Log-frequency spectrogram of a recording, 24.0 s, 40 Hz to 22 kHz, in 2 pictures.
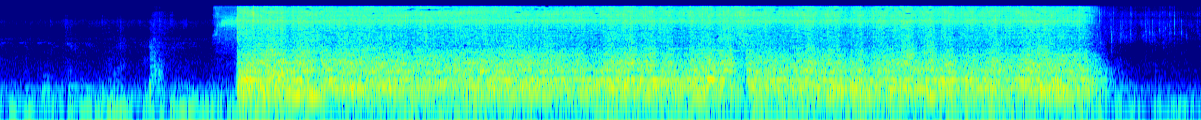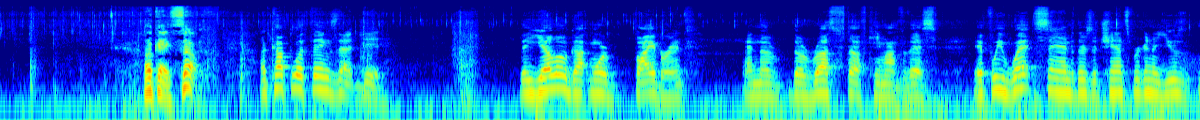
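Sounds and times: pressure washer spraying: 2.2 - 11.2.

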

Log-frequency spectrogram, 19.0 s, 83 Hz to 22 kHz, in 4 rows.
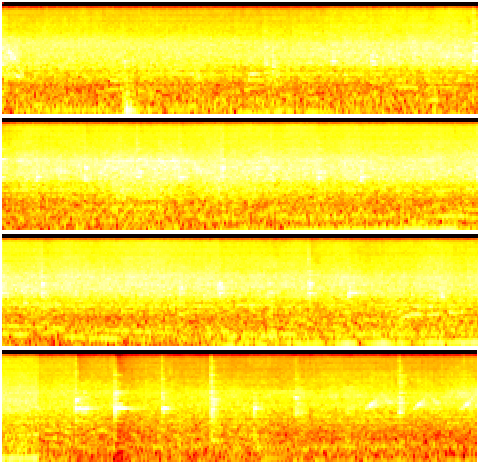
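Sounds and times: food sizzling on a griddle: 0.0 - 19.0
metal spatula scraping griddle: 3.2 - 13.2.

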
